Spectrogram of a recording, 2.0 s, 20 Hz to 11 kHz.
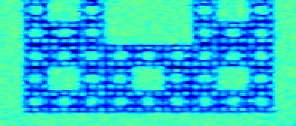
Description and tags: Using Audition 3 to sculpt images into white noise
Spectral, Sound-Design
